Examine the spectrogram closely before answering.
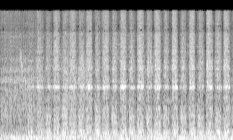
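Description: Hand saw cutting through a dormant fig trunk in fast, even strokes, about five a second, starting about half a second in. A thin high steady note runs along with the strokes.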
